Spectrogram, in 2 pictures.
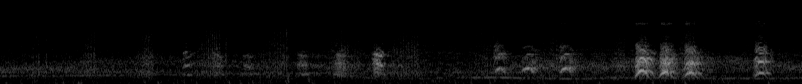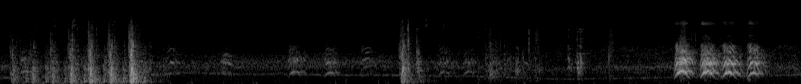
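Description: Dogs barking in repeated short bursts, with a quick flurry of barks in the middle and another volley near the end.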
